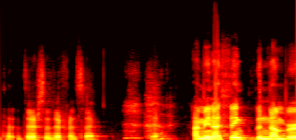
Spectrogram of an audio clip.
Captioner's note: laugh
